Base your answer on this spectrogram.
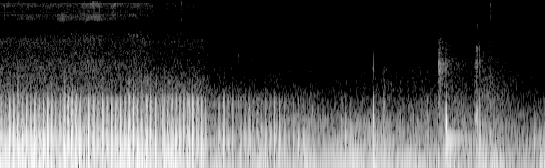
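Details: A pet cat purrs steadily, a low rumbling throb pulsing several times a second, strongest in the first two seconds and then softer, with a few faint clicks and a brief light tone near the end.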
